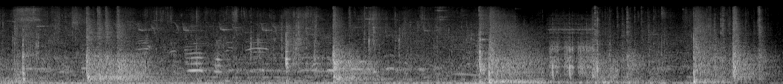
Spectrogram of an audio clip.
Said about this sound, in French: Et tout est réutilisé pour faire directement une barricade et maintenir la position tandis que des lacrymos sont au niveau balancés.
